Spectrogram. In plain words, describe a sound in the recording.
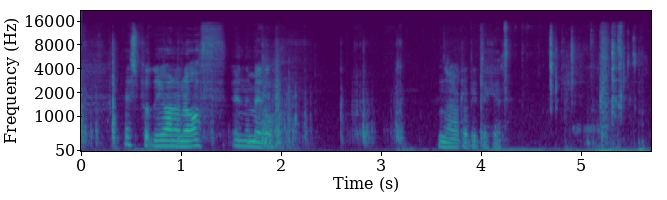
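Plastic clicks and rattles as a man works on a car dashboard.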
